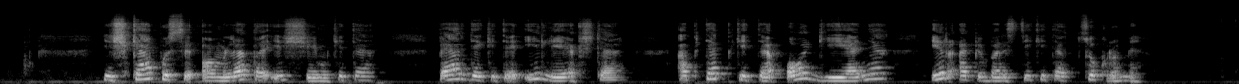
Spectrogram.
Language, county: Lithuanian, Kaunas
